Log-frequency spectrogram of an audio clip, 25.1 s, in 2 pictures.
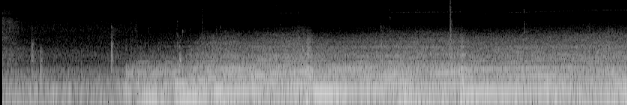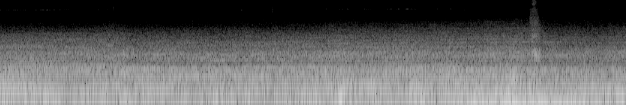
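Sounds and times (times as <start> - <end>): car engine accelerating hard: 2.4 - 25.0.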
